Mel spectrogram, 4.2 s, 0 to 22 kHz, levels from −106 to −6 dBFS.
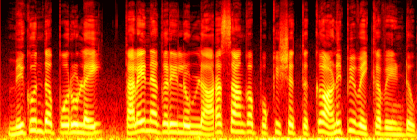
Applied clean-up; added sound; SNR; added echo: none; Thunder; 7 dB; none.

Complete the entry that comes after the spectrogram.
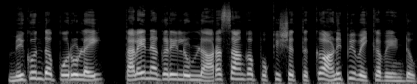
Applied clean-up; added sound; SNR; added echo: neural mask model RNNoise.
